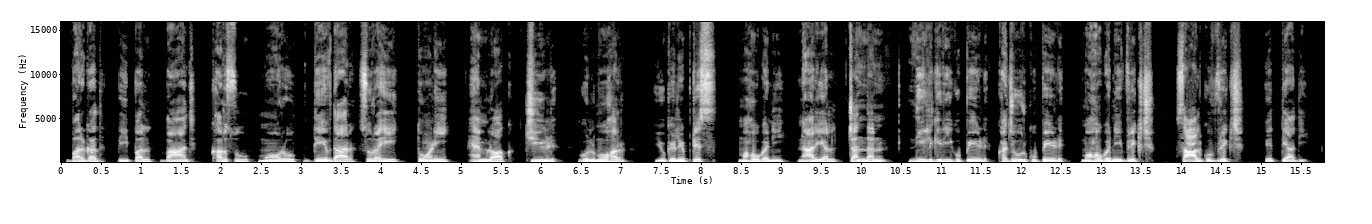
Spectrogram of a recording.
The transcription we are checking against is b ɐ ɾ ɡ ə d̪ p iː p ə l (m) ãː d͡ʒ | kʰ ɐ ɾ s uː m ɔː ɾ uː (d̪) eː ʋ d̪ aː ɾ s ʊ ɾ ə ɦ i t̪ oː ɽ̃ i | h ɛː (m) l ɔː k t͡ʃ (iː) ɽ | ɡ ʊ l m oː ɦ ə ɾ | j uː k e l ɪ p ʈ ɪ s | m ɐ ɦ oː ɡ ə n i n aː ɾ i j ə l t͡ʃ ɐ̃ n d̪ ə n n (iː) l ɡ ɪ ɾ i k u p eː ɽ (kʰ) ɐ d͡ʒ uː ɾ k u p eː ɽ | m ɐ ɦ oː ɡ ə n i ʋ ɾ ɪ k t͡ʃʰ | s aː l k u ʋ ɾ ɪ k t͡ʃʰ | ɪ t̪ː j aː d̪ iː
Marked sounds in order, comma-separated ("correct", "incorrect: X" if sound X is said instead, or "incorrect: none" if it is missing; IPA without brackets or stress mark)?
incorrect: b, correct, correct, correct, correct, correct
